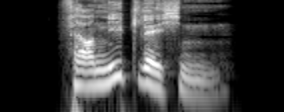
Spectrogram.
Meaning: to belittle
- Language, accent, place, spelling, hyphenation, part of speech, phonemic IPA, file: German, Germany, Berlin, verniedlichen, ver‧nied‧li‧chen, verb, /fɛɐ̯ˈniːtlɪçn̩/, De-verniedlichen.ogg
